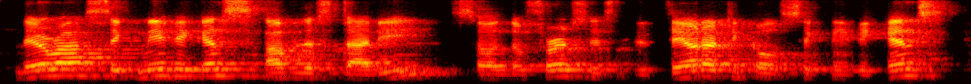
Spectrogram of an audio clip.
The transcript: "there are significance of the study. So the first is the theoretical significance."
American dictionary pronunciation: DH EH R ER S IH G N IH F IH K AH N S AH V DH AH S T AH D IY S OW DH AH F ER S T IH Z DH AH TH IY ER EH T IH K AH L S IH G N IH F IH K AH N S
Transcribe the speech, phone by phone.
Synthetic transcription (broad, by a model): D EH R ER S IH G N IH F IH K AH N S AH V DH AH S T AH D IY S OW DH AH F ER S T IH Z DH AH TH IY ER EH T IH K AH L S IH G N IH F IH K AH N S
